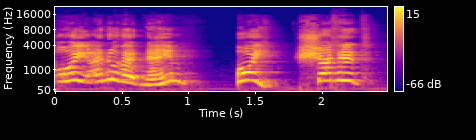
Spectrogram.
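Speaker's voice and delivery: very high-pitched put-on gnome voice. Voicing another gnome who knows the player's name: gnome voice. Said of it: "One of the other ones goes".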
